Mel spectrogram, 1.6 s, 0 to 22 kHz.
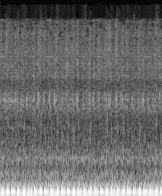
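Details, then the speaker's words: Jeep Grand Cherokee SRT8 (WK1) at cold idle after a Magnaflow muffler install: deep, even, steady burble with no blowing or ticking; normal exhaust note. "I can live with that it doesn't sound too bad"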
